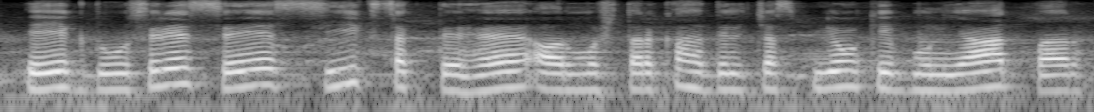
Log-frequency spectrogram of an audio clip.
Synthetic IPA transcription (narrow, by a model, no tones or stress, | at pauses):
eːkd̪uːsɾesesiːkʰsɐk̚t̪eɦɛ̃ɔːɾmʊʃt̪əɾkaɦd̪ɪlt͡ʃɐspijõkibʊnijaːd̪̚pɐɾ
